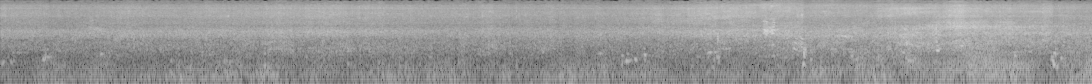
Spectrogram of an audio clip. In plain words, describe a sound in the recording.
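Wind blusters into the microphone outdoors.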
